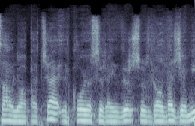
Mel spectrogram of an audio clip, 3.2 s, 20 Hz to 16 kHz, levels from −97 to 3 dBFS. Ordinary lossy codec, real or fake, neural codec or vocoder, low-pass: AAC, 64 kbps; fake; codec, 44.1 kHz, 2.6 kbps, DAC; 14.4 kHz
